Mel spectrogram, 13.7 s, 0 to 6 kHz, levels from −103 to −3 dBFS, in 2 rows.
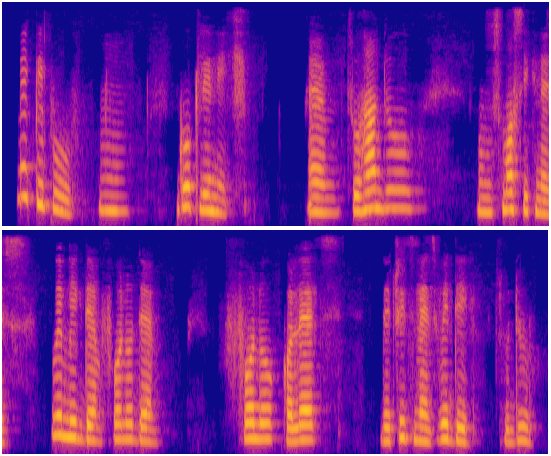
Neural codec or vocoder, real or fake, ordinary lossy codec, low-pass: none; real; AAC, 24 kbps; 5.4 kHz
